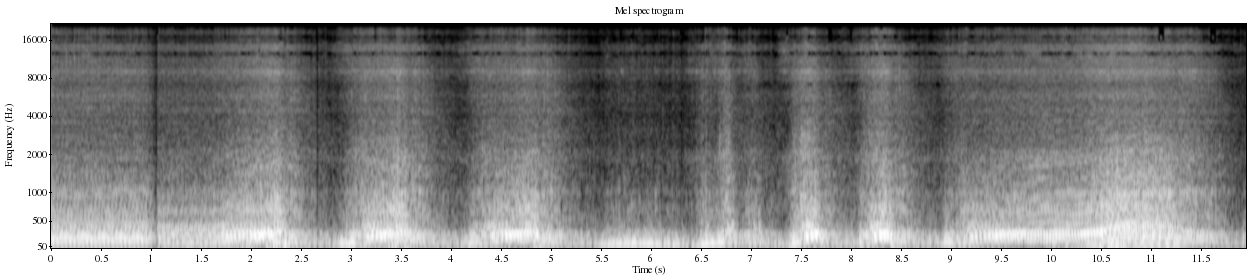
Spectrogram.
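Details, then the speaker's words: 440 V8 mounted in the bed of a 1967 Dodge A100 project, earlier smoking with no oil pressure: blipped through several rev swells that rise and fall cleanly with no stumble; all eight cylinders firing, normal running. "hey it sounds pretty good it does missing huh not missing I don't think so no no no that was eight happy ones"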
